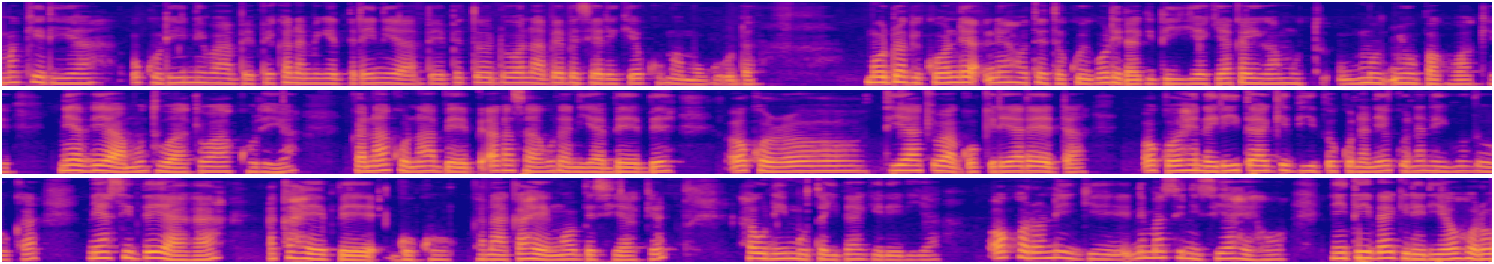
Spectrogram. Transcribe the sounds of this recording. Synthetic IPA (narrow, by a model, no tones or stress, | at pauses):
makeɾiaokoɾinewabɛbɛkanameɣeðɛɾainejabɛbɛtoːndoɔnabɛbɛsiaɾekeɛkumamoɣoːda | modoaɡekɔneaneaɦɔtɛtɛkwiɣoɾeɾaɣeðiɣiakeakaiɣammɲoːbaɣwakɛ | neaðeamontowakɛwakoɾea | kanakɔnabɛbɛʔaɣasaɣoɾanejabɛːbɛ | ɔkɔɾɔtiakɛwaɡɔkeɾeaɾɛda | ɔkɔɦɛnaiɾɛitaɡeðiðokonanekwenaneiβoðokaneasiðeaɣaː | kaɦɛbɛɡokokanaːkaɦɛŋɔbɛsijakɛhaunemotaiðaɣeɾeɾia | ɔhɔɾɔneɡenemasinisiaɦɛɦɔnetɛiðaɣeɾeɾiaoɦɔɾɔ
